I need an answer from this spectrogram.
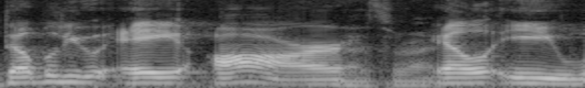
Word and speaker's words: Warley: Your name is actually spelled W-A-R-L-E-Y, but it's pronounced Warley. Yes, the R is silent. Okay.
